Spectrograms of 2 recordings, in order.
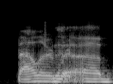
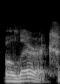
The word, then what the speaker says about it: Balearic: How do you say it again? – Balearic. – Balearic. Okay, good.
